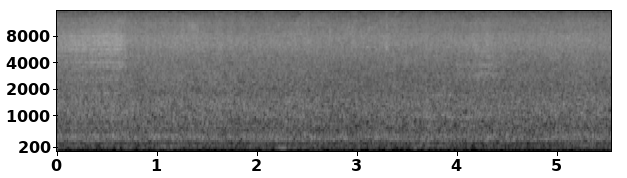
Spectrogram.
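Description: Honeybee swarm humming steadily inside an open hive during an inspection, a dense continuous buzz holding at even loudness throughout with no voices.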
